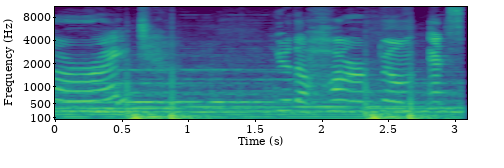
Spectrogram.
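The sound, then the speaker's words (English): A heartbeat sound effect in a horror-parody scene of a teen sitcom thumps in two double beats, low and muffled, while people talk over it. “What's that? That's the sound of our beating hearts. It signifies our heightened fear and the fact that something horrible is about to walk in that door right now.”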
